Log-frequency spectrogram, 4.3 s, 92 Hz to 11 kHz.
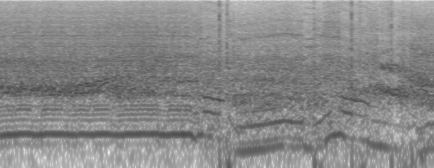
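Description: Toyota AE86 drifting through a touge corner in Forza Horizon 6, a sustained engine drone with shifting pitch as the throttle is caught, broken by sharp tire squeals and skid bursts, loud and close with no talking.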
